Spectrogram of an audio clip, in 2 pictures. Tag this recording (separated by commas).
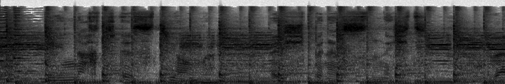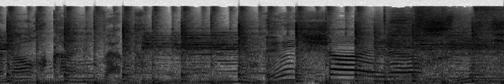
Music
